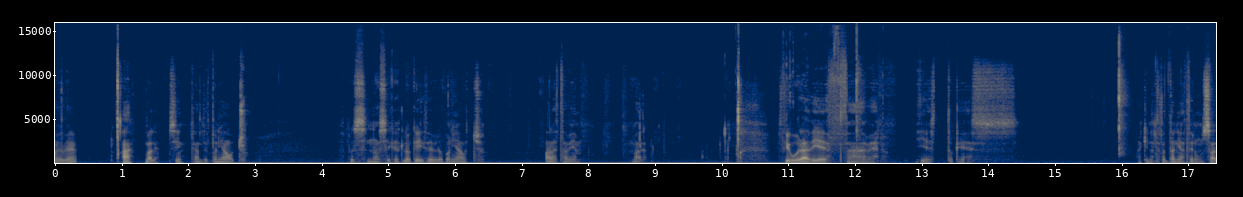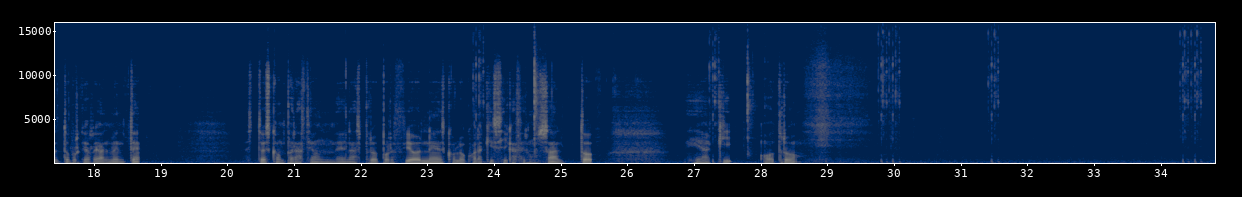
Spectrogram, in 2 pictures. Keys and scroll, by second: 0.3 super+Tab, 2.3 super+Tab, 17.8 super+Tab, 21.3 super+Tab, 24.8 super+Return.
